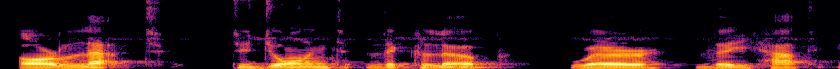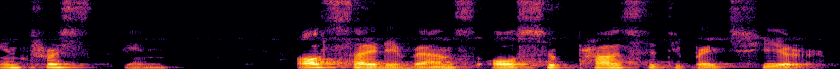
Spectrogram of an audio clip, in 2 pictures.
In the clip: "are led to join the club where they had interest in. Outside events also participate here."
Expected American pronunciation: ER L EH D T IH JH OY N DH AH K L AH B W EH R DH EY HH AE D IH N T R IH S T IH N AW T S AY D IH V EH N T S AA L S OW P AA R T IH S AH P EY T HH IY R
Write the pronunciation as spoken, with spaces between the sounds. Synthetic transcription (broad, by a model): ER L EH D T IH JH OY N DH AH K L AH B W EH R DH EY HH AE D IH N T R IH S T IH N AW T S AY D IH V EH N T S AA L S OW P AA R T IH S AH P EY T HH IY R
